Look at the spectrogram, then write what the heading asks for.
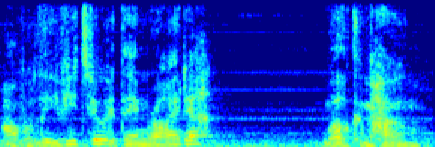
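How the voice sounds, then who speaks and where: A woman playing a dignified, practical alien town steward in a video game, speaking in a formal, earnest, measured way. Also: sits low, lively intonation, background noise. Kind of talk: video game character dialogue.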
